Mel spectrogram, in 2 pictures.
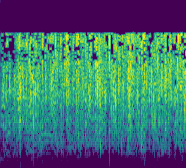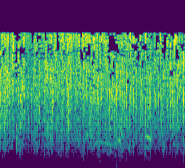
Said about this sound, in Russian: А давайте мы пригласим всех лекторов сюда, а вы нам поаплодируйте. Мне кажется, да, да. Лекторы! Подождите, вы что-то пришли. А мы будем хлопать.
